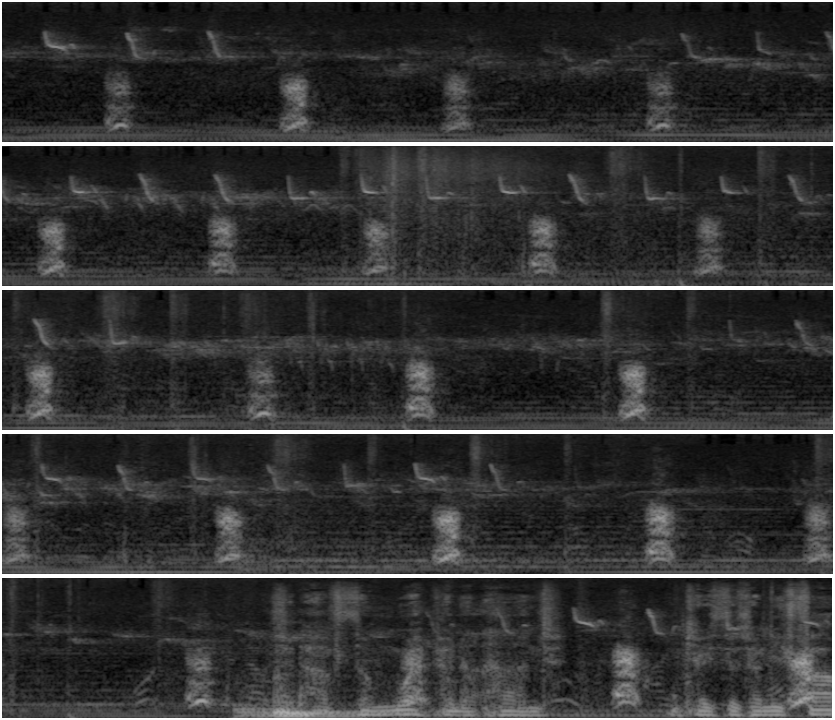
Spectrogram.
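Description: Dog in Kingdom Come: Deliverance II barking steadily at a regular pace, with yips and whimpers mixed in over game ambience, then a louder burst of movement and noise near the end.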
